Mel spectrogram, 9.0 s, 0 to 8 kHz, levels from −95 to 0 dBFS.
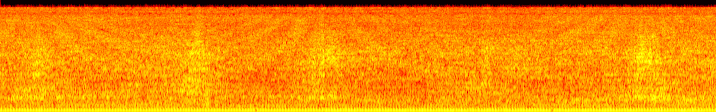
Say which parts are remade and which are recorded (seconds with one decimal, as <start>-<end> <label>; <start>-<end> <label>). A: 0.0-0.5 remade; 0.5-9.0 recorded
